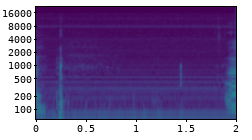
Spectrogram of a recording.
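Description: Steady low electrical mains hum in the microphone and sound system, with a couple of faint clicks early in the pause.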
